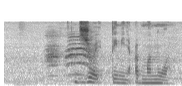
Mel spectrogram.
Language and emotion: Russian, angry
